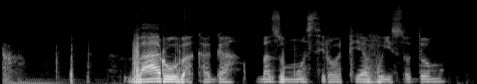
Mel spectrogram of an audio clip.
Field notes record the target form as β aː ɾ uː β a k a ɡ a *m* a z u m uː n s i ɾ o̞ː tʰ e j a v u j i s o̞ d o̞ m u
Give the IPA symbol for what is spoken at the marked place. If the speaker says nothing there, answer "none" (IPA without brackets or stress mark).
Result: m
